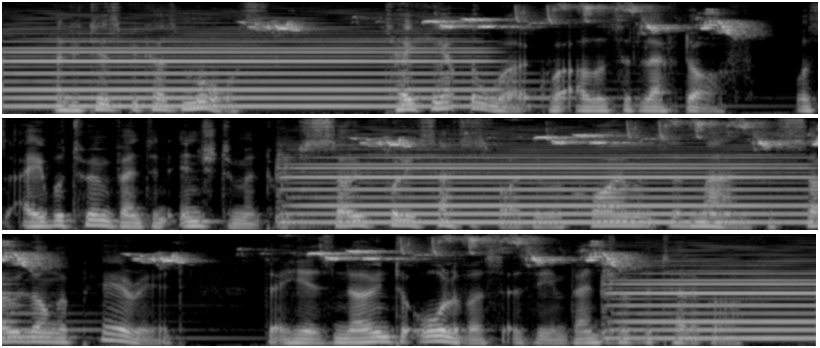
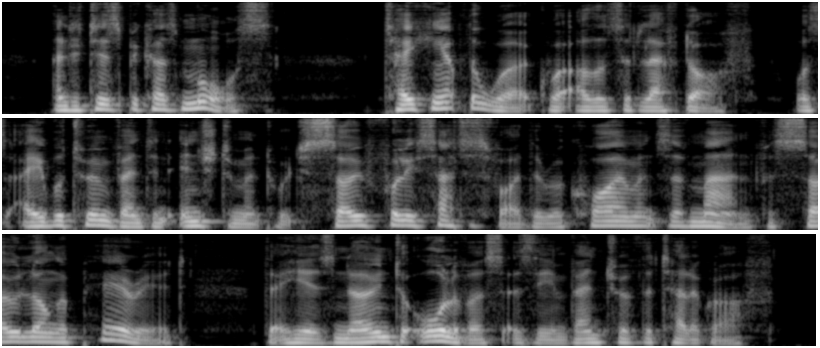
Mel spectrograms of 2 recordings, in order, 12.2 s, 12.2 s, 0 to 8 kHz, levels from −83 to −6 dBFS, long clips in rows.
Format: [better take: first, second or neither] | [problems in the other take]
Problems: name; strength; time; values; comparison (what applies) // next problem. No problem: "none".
second | background sound (Chirp, tweet + Bowed string instrument); 5 dB above the speech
